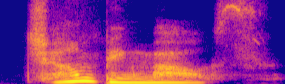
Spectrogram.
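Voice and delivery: soft whispered, slow name; the mouse whispering his new name; awed whisper. Acted. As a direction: breathe the name in wonder.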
